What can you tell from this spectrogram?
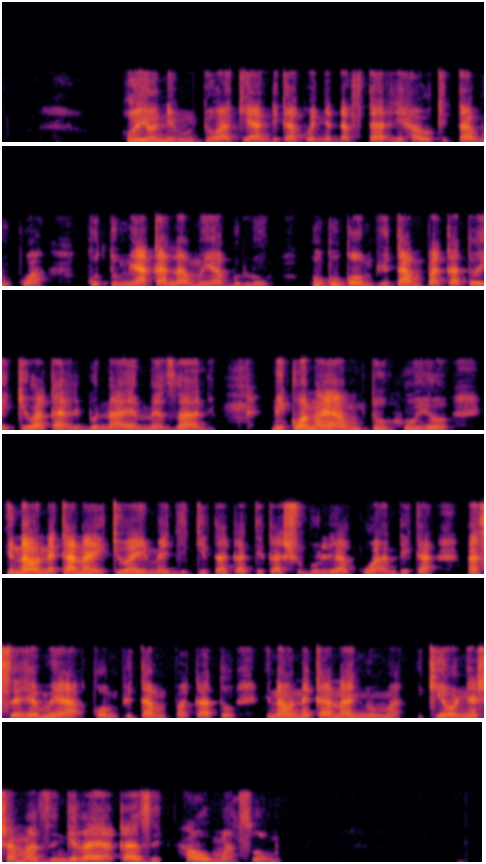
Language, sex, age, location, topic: Swahili, female, 25-35, Nairobi, education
